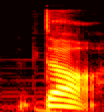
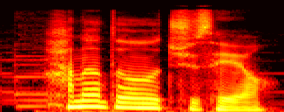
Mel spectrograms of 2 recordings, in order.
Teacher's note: 더 should be a bit shorter. Think of it as 더, not 대어우.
